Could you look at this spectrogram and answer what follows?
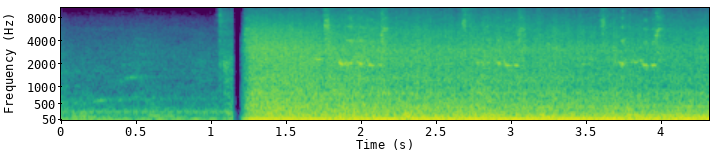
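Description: About a second of quiet room, then a sudden switch to heavy rain on a moving car's windscreen and body with tyre and road noise, heard from inside the cabin: loud and steady, with a deep rumble.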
